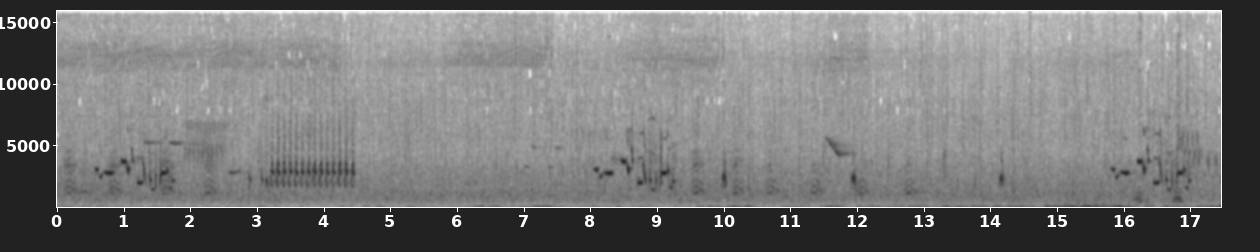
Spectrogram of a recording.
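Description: Birds chirping and calling in short bursts, with a fast, even trill lasting about a second and a half a few seconds in, over a faint steady hiss.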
